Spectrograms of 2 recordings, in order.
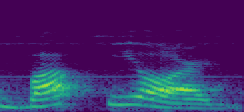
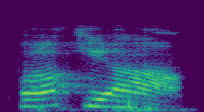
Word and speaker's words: backyard: Can you pronounce the D? Backyard. Backyard.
